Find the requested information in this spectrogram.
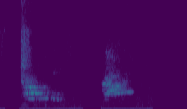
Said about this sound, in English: okay, my cat just showed up. You never meow like that.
